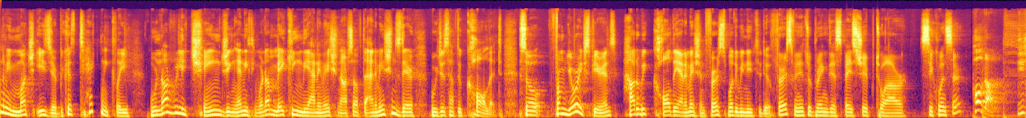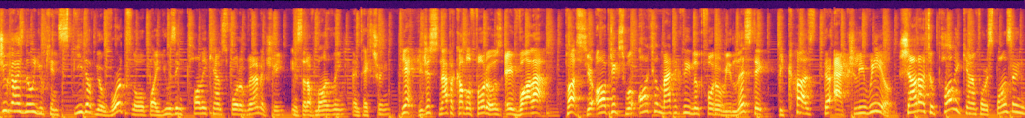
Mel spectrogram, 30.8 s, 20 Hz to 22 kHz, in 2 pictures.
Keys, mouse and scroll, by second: 0.6 click, 1.8 h, 11.9-12.9 typing, 12.0 right click.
